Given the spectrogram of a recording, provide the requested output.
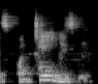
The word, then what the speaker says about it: spontaneously: For example, in Spanish we say espontáneamente, but in English we say spontaneously. We don't say spontaneously. No, we say spontaneously.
